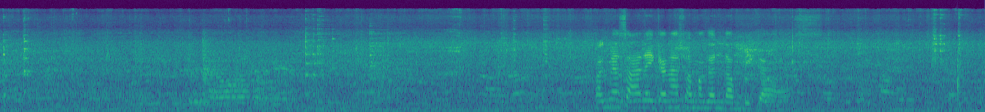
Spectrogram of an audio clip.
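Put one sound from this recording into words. Metal cutlery clinks against a plate.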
